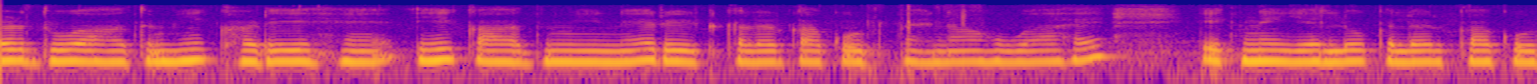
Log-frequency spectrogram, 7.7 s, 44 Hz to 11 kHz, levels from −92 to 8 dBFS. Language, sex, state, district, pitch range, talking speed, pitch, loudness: Hindi, female, Jharkhand, Ranchi, 195-205 Hz, 165 wpm, 200 Hz, -16 LUFS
